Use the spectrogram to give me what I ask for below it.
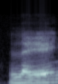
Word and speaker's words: lệ: Liệt, hay là chữ này đọc là lệ như sát giới trung thuyết.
